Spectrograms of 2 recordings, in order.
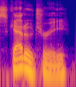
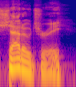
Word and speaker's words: Scadutree: It's spelled Scadutree. And I was actually pronouncing it Scatto Tree instead of Shadow Tree.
